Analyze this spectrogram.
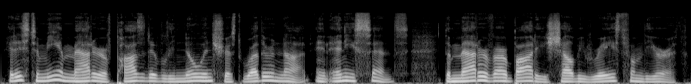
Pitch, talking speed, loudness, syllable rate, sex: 145 Hz, 235 wpm, -16 LUFS, 6.3 syllables/s, male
